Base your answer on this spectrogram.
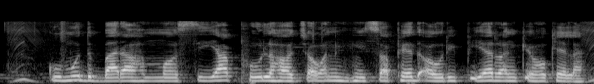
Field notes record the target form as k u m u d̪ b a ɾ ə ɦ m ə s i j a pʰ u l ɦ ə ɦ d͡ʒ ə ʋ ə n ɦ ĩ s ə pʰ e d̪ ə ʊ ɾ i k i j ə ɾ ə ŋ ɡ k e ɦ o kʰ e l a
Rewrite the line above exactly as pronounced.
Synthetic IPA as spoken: k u m u d̪ b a ɾ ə ɦ m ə s i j a pʰ u l ɦ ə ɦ d͡ʒ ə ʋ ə n ɦ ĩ s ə pʰ e d̪ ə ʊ ɾ i p i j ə ɾ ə ŋ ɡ k e ɦ o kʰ e l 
